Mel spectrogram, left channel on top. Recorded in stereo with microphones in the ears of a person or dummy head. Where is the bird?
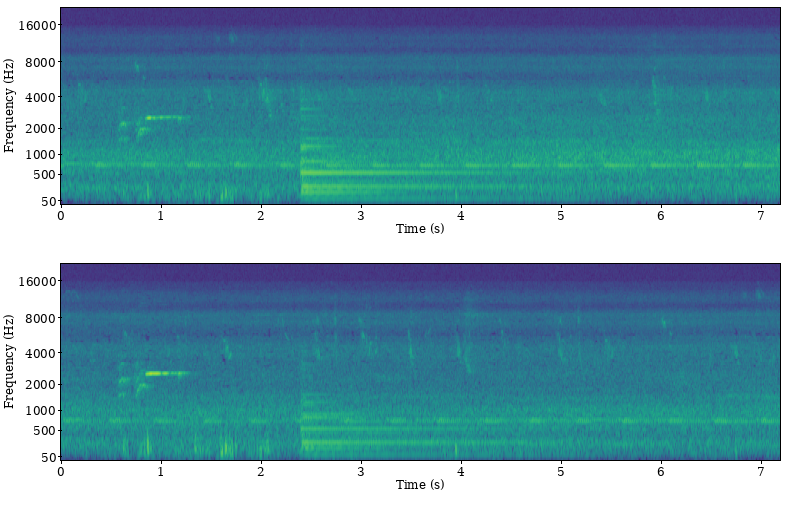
35° right (ahead or behind), 1.1 m.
